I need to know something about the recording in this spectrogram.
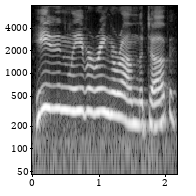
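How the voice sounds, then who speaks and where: A woman reading a storybook and voicing an excitable, bossy young girl who exclaims loudly. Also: sits high, moderate pace, voice pushed up. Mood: matter-of-fact. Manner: loud, exclaiming. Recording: clear background noise.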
